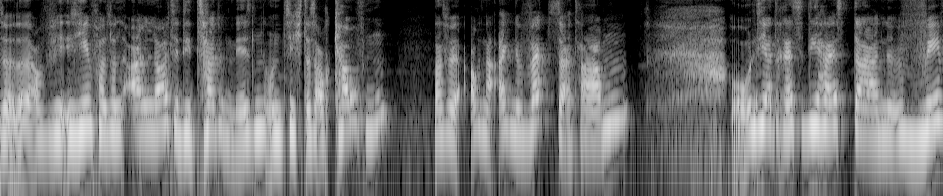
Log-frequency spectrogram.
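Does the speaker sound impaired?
Yes: Down syndrome; trisomy 21, chromosome 21 present three times instead of twice, develops differently.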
